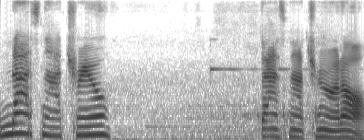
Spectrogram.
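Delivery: mock sarcastic, high-pitched voice. Speaker mimicking people who dismiss what was just said: mocking mimicking voice. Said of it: "I'm using that voice as a as a mimicking technique".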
